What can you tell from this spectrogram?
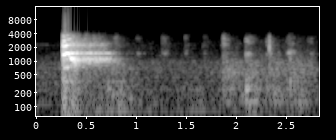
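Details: Young schnauzer puppy, two months old, protesting at home after wrecking a newspaper: one loud, sharp bark with a brief trailing tail, followed by a few faint soft clicks and rustles.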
